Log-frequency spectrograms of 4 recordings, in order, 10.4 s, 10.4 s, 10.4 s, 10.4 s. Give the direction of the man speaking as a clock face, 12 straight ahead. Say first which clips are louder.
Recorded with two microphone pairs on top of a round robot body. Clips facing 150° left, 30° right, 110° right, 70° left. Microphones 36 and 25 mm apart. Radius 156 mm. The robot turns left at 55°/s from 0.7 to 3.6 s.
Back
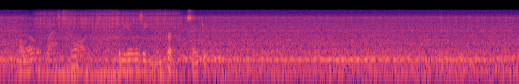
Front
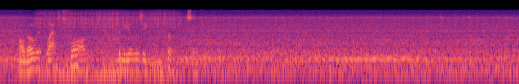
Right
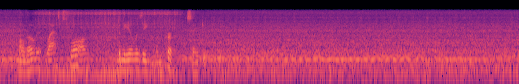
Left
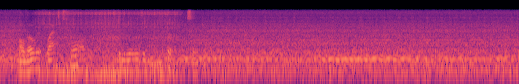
Front 11 dB, left 3 dB; 12 o'clock.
